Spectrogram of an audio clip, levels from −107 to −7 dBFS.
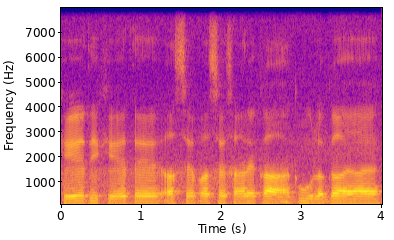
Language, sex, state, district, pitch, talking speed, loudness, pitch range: Punjabi, male, Punjab, Kapurthala, 105 Hz, 150 wpm, -17 LUFS, 100-105 Hz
